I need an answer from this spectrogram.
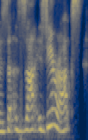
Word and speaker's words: Xerox: Unless the X is at the beginning, in which case it represents Z, like in xenophone or Xerox.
